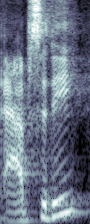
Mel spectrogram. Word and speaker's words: ABCDE: seen that absolutely is she named it like it's pronounced absidy okay but the fact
